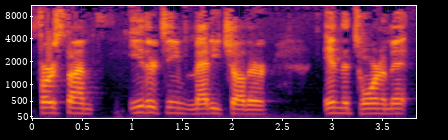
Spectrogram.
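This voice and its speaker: A man's voice: a little high, level tone, moderate pace, no room sound, rough recording. A young man, a radio intern, in casual sports talk, earnest and a bit defensive.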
